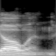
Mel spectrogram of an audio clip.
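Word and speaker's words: Ioan: Yoan, is it Ian or Yoan? I don't know how you It's really say it. Yoan.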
